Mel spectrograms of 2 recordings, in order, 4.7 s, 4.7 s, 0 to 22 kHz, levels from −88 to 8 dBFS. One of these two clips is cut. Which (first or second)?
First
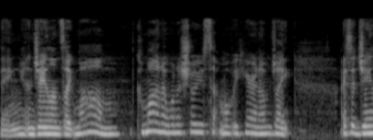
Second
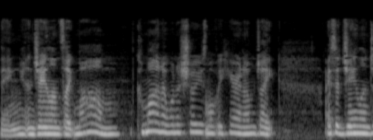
second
